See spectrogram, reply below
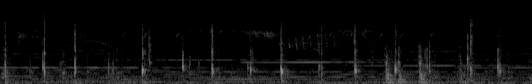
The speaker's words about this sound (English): The sound of the carriage wheels and the pony's hooves is rhythmic, relaxing.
